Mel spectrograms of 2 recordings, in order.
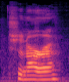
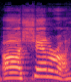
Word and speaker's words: Shannara: Shannara.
